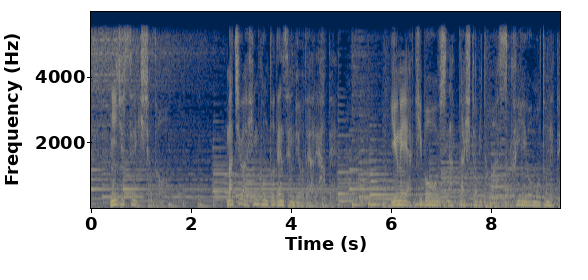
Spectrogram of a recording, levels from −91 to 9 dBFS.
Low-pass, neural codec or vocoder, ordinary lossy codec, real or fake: 5.4 kHz; none; none; real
